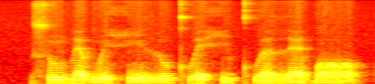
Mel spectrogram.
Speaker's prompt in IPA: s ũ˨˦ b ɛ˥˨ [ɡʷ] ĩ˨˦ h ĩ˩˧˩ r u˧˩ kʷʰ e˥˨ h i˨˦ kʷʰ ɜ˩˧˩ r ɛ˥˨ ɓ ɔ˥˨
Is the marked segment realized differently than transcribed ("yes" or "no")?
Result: no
